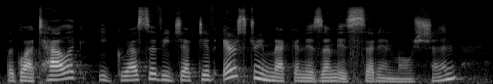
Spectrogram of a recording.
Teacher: air is the tonic and then we're gonna stay flat until we need to rise way at the end of that part of the sentence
